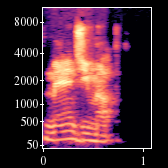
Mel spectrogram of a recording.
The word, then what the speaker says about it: Manjimup: Okay, well, to start off with, I will pronounce the name of the town for you. It's Manjimup. In this part of Western Australia, there are many towns that end with the word up.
